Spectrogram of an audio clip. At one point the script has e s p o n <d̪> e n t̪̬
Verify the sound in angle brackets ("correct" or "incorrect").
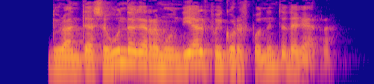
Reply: correct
